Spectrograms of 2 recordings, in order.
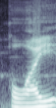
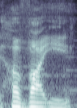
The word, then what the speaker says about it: Hawaii: And here's the thing: we don't say the correct pronunciation of Hawaii is actually Hawaii, Hawaii, with a V.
